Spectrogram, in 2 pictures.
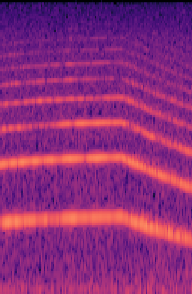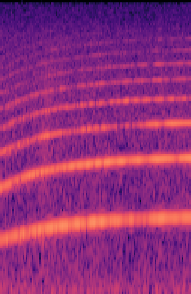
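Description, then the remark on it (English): A police siren wails steadily on its own, its pitch sagging down and climbing back up once midway, with no voices over it. “That police siren.”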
